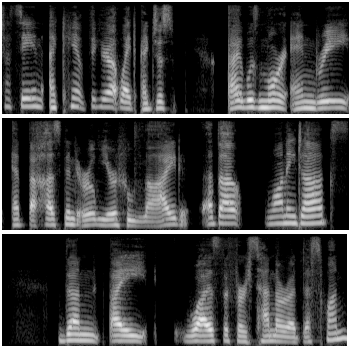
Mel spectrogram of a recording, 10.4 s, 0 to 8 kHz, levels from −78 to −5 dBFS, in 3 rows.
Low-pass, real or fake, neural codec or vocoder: 7.2 kHz; fake; codec, 16 kHz, 0.5 kbps, X-Codec, HuBERT features, trained on general audio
